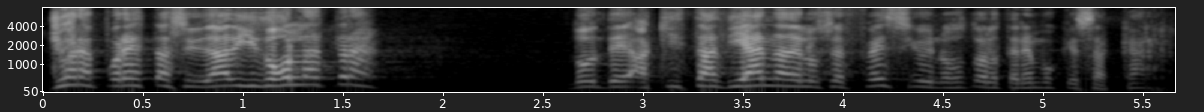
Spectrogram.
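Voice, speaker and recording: Bright-voiced older man preaching passionately. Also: high-pitched, a little fast. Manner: swings from hushed pleading to impassioned shouting. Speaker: lay preacher. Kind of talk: sermon. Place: church.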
